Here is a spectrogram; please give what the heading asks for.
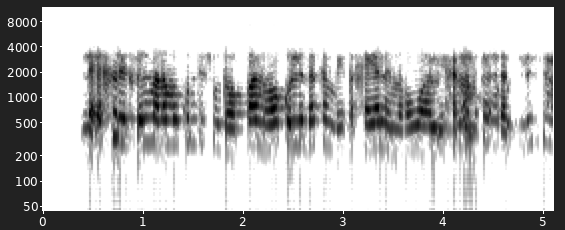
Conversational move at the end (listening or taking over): taking over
